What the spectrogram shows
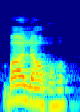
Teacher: وقف کی صورت میں زبر گر جائے گی اور غین ساکن ہو جائے گی، اور وقف کی صورت میں غین کی ہلکی سی آواز آئے گی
